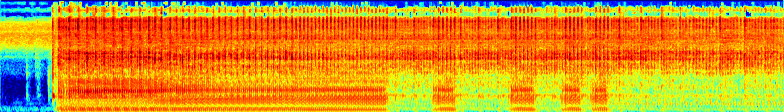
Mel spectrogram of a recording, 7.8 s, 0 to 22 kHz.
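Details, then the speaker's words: Old Stihl chainsaw, first start after sitting about 10 years: catches and revs hard and raspy for a few seconds, then sputters, surges in bursts and dies on its own; two-stroke running. "That saw probably hasn't ran in 10 years at least. That is insane."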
